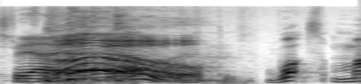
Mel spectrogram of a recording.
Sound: crowd booing

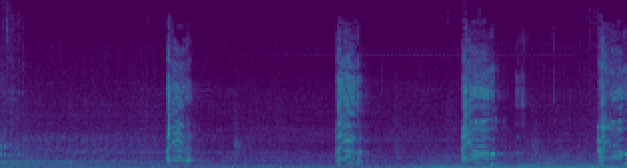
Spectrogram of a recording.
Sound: coughing

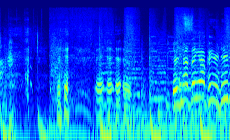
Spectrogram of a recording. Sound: laughs

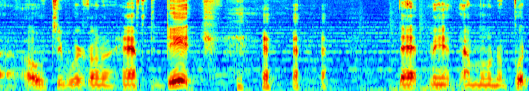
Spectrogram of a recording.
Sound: laughing

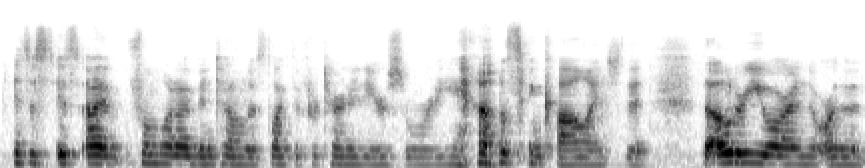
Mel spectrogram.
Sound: laughs

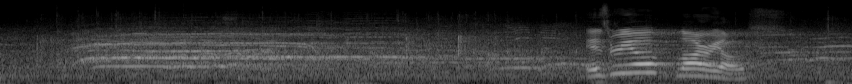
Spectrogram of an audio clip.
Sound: applause

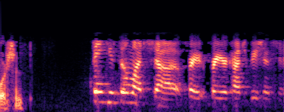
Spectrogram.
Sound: voiceover

